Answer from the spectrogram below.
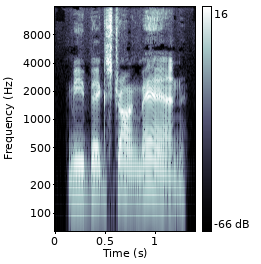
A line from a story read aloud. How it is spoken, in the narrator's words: Dex said, and grunted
